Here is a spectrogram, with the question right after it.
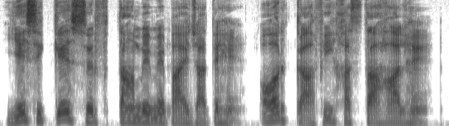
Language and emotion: Urdu, neutral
